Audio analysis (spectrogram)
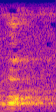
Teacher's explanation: यदि हमें आ मुंह से बोलना है तो वह हवा जो है वो कंठ को पूरा खोलेगी और मुंह पूरा खुलेगा और हमारे मुंह से निकलेगा आ।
